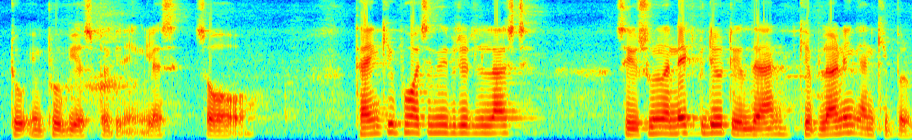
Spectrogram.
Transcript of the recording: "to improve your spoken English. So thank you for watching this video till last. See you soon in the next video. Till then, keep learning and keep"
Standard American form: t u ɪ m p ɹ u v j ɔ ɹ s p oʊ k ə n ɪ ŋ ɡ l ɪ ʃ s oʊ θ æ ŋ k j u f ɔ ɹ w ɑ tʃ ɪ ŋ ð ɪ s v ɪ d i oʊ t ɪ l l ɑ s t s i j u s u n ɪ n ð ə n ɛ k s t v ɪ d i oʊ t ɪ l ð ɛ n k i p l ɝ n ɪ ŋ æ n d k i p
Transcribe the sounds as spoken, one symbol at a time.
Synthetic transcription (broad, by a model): t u ɪ m p ɹ u v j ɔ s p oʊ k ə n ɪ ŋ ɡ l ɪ s s oʊ t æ ŋ k j u f ɔ ɹ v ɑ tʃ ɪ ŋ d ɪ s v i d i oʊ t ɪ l l ɑ s t s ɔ j u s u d ɪ n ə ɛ k s t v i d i oʊ t ɪ l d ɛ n k i p l ɝ n ɪ ŋ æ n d k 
